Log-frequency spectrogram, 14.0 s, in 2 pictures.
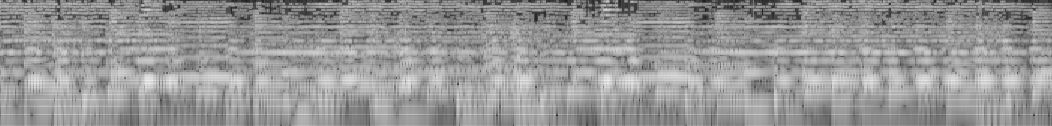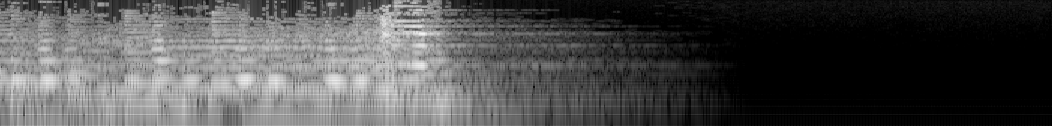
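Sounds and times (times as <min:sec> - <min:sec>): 
music beat: 0:00.0 - 0:10.8.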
